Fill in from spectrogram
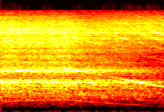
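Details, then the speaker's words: Magic Bullet blender, owned over a year, loaded with solid apples and milk: high steady motor whine with no load change or chopping, motor free-spinning; worn plastic drive gear and rubber coupling not turning the blade, fixed by replacing blades and gears. "You heard it moving, and nothing in here is moving."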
